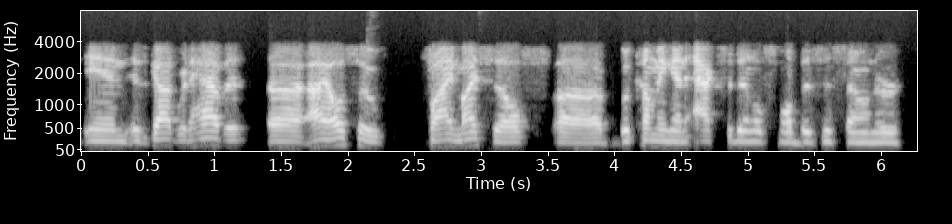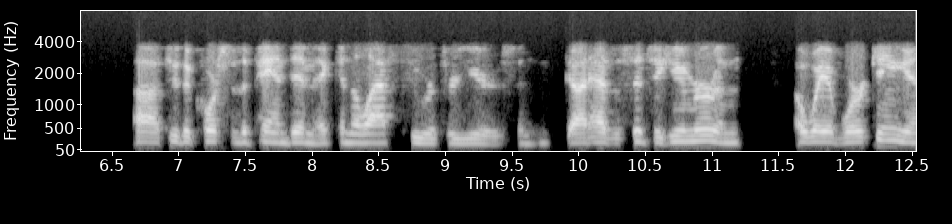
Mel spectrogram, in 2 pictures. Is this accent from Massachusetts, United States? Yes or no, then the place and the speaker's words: no; Southwest Mississippi, United States; I grew up small town in Southwest Mississippi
